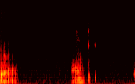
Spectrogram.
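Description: A man's voice on a video call: the end of a spoken word, then dead silence, then about a second in a brief low murmured 'mm' in a few short pulses.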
